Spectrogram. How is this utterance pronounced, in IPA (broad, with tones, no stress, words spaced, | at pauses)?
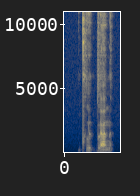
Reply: pʰlɯ˥˩k̚pla˧n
